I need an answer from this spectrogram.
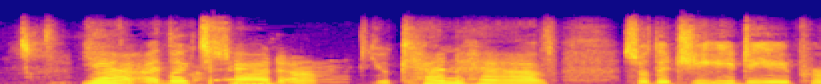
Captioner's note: voiceover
